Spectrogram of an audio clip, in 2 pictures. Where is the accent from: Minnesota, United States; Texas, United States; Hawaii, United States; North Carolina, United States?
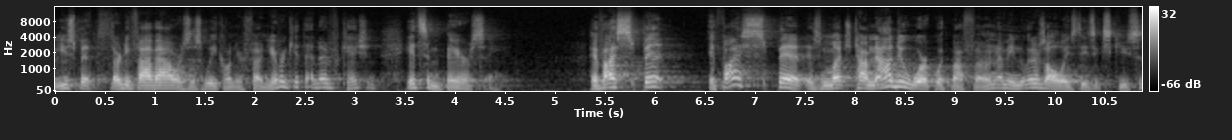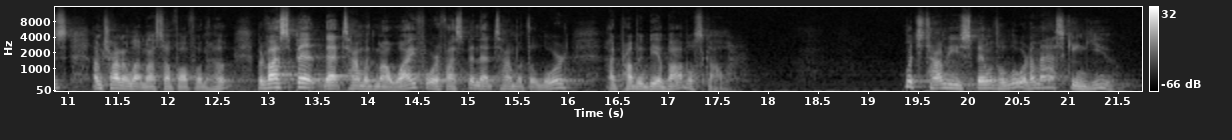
North Carolina, United States; You know, I love our Southern culture. I'm from North Carolina, and we consider Richmond the South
